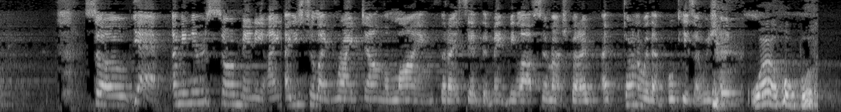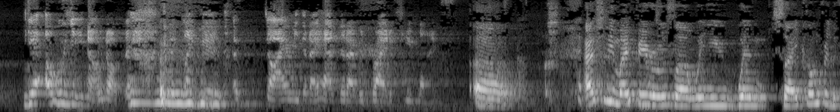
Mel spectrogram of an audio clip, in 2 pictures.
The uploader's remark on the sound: we've tried our best to take away the echoes, but there might be some technical problems with the recording.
